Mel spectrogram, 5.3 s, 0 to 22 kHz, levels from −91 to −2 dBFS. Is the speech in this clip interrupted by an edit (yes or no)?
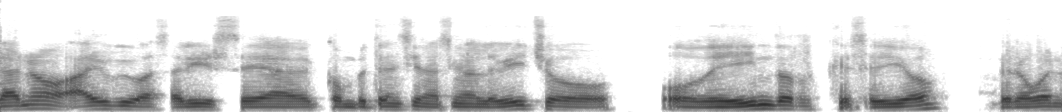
no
